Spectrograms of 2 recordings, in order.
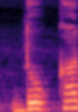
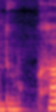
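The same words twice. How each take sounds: First: धोखा with k unaspirated, dhoka; no puff after k in धोखा; wrong pronunciation. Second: धोखा with breath after k, dhokha; correct pronunciation. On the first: Teacher showing the error, धोखा as dhoka. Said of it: "नहीं होता". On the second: Teacher correcting the word, धोखा as dhokha. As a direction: puff air on kh in धोखा. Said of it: "होता है". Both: Shown as a demonstration.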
